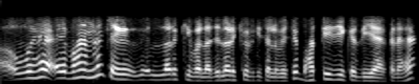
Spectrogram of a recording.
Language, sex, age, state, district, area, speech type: Maithili, male, 30-45, Bihar, Begusarai, urban, conversation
